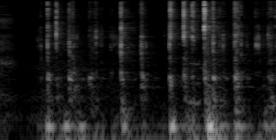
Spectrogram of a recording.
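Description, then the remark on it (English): Rapid, uneven bursts of furious, clattering keystrokes on a computer keyboard, fairly loud, with dense clusters of clicks and brief pauses, no voices. “He is typing furiously over there.”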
